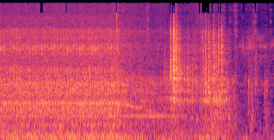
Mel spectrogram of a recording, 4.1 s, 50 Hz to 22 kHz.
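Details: 389 diesel after switching to AMSOIL, run in neutral for about a minute following inspection: even, steady idle with a regular low chug, no knocks or misses, then quietens. Normal idle.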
